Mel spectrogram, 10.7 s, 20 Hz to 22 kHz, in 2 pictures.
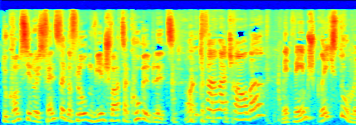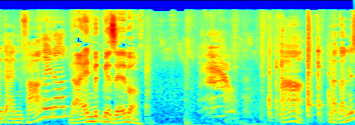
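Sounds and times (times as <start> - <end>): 
speech: 0.0 - 7.6, 9.6 - 10.6
black tomcat meowing: 8.3 - 9.0.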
